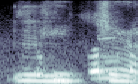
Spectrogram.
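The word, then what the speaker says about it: حجر: Yang di ayat kelima hijr, itu tipis. Hijr. Karena kita lihat di sini. Hijr ya. Contohnya ini. Lidhi hijr. Pas banget ya. Contohnya emang surat Al-Fajr nih. Ro sukun waqaf. Sebelumnya huruf sukun yang ja. Ja-nya itu sukun. Sebelumnya lagi kasroh. Hi-nya itu kasroh hijr. Hijr ya bacanya.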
